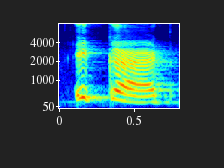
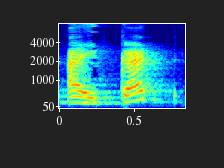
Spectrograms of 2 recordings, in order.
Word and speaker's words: Ikat: is showing the pronunciation i as i in it in it how do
